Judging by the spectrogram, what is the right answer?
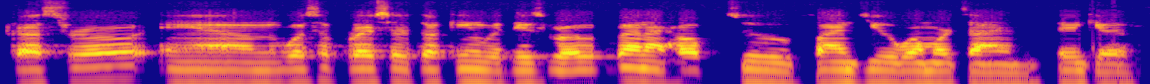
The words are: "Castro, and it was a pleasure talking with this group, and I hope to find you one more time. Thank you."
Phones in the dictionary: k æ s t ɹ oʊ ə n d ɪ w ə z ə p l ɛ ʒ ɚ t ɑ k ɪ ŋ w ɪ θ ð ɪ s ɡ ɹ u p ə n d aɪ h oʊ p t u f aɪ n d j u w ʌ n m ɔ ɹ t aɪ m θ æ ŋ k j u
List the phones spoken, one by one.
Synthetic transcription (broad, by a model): k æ s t ɹ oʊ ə n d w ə s ə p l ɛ s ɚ t ɑ k ɪ ŋ w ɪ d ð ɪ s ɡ ɹ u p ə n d aɪ h oʊ p t u f aɪ n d j u w ʌ n m ɔ ɹ t aɪ m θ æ ŋ k j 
